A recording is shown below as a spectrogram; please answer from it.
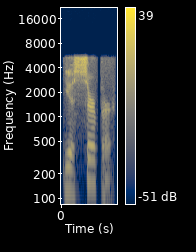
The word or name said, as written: usurper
